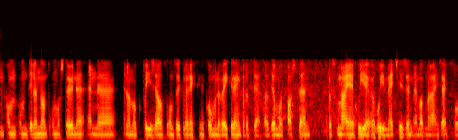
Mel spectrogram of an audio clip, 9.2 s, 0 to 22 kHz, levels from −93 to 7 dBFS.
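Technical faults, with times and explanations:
Throughout: noise suppressor artifacts. The suppressor pulls down bands it judges to be steady noise, frame by frame, by about 13 dB. The background sinks in the gaps and swells back under the speech. This comes from the band gains moving constantly as the suppressor tracks what it thinks is noise.
Throughout: AMR narrowband mobile codec. The speech is coded as AMR-NB at 5.9 kbps, a low rate, and the damage is heavy. The codec samples at 8 kHz, so nothing above 4 kHz survives. It rebuilds the speech from a vocal-tract model fed by a few pulses per subframe. At this bitrate that gives a buzzy, synthetic tone. The residual background turns into a swirling warble.
0.0–2.9 s, 3.25–5.99 s, 6.49–6.75 s, 7.08–9.12 s: speech cut by the noise suppressor. In each span the suppressor mistakes parts of the speech for noise and turns them down with the background. 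Soft consonants and word endings sound swallowed or faint. The deepest drops are about 18 dB, 17 dB, 13 dB and 18 dB. The affected stretches add up to roughly a second in the first span, half a second in the second, a tenth of a second in the third and under a second in the last.
4.7–4.91 s: noise suppressor catching up. The room noise rises by about 19 dB around 4.5 s. The suppressor's noise estimate lags behind the jump. For 210 ms the noise comes through with only about 6 dB of reduction. Then it sinks as the estimate adapts to the new level. The rise is real room sound picked up by the microphone, but the delayed clamp-down is the suppressor's fault.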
